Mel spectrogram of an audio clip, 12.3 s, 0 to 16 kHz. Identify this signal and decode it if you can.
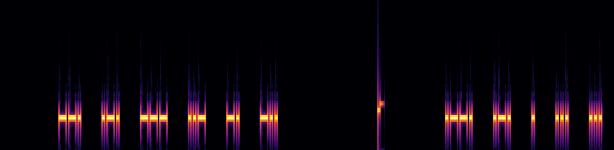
Morse code, heard as a keyed tone, about 25 wpm, spaced as for 14 wpm, 690 Hz. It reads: GROUND PRESS
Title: 3x Character Spacing - Top 500 Words - 25wpm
